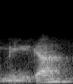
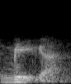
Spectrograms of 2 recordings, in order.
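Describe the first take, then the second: First: It is said with a foreign, broken pronunciation. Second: It is said with native Greek pronunciation. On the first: "you can say it with broken uh, Greek pronunciation" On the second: "original Greek pronunciation"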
